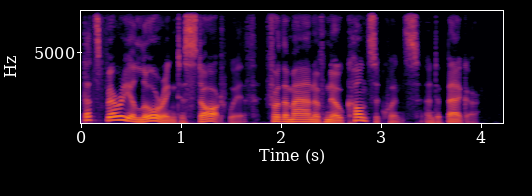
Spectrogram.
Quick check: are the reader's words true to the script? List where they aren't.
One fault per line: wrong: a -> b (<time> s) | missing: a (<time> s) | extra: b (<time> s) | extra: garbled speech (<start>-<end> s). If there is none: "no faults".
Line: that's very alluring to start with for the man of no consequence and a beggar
no faults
